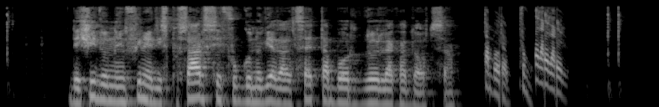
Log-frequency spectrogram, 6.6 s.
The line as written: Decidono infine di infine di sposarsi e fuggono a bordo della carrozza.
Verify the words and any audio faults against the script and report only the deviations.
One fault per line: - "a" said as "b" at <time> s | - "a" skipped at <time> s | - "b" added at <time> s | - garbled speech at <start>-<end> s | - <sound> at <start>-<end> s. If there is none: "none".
- "infine di" skipped at 1.6 s
- "via dal set" added at 2.6 s
- chirp at 4.8-5.7 s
